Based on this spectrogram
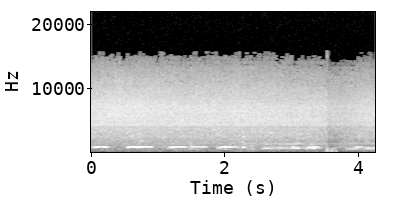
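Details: Wild whooper swans recorded on 6 December 2019 at Graina, calling in a series of soft trumpeting honks, some overlapping at slightly different pitches, against steady water noise with a brief knock near the end.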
